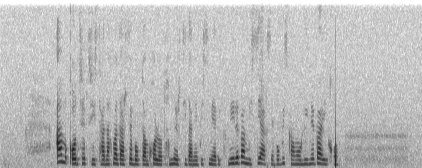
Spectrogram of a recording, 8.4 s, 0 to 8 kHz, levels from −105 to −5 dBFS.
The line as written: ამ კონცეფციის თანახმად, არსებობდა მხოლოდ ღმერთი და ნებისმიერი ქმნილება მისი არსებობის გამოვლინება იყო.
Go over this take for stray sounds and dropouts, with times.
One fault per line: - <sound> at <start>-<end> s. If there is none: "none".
none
